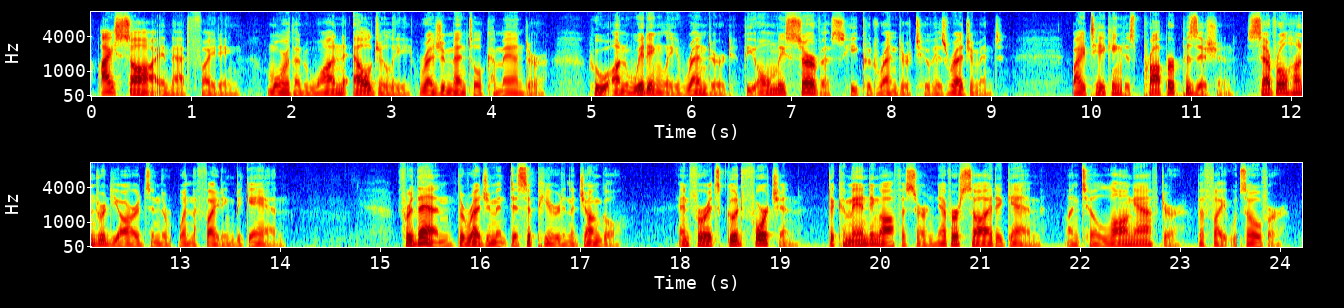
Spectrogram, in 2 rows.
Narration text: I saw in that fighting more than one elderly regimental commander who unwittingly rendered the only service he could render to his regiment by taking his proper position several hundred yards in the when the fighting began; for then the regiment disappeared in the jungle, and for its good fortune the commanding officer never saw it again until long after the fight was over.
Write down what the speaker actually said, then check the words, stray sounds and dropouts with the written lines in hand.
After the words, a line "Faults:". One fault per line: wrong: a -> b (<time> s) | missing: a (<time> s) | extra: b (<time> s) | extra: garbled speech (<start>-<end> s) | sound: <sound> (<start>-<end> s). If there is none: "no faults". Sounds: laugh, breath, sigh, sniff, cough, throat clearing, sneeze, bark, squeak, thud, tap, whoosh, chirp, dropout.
I saw in that fighting more than one elderly regimental commander who unwittingly rendered the only service he could render to his regiment by taking his proper position several hundred yards in the when the fighting began; for then the regiment disappeared in the jungle, and for its good fortune the commanding officer never saw it again until long after the fight was over.
Faults:
sound: dropout (23.6-23.6 s)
